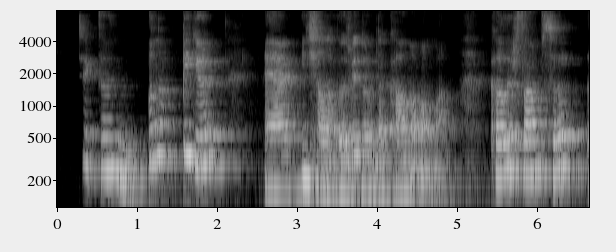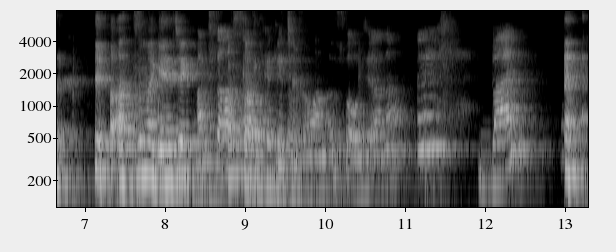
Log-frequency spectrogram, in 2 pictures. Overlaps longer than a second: present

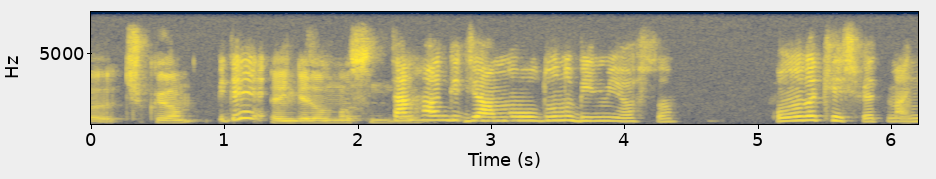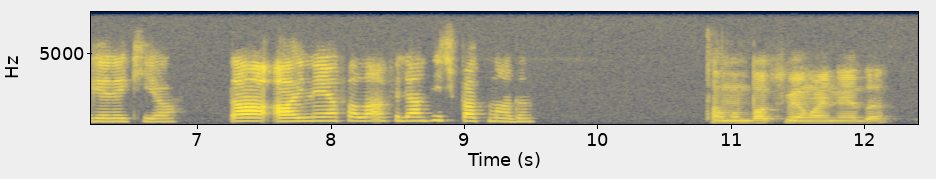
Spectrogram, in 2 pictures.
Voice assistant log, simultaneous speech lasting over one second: none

